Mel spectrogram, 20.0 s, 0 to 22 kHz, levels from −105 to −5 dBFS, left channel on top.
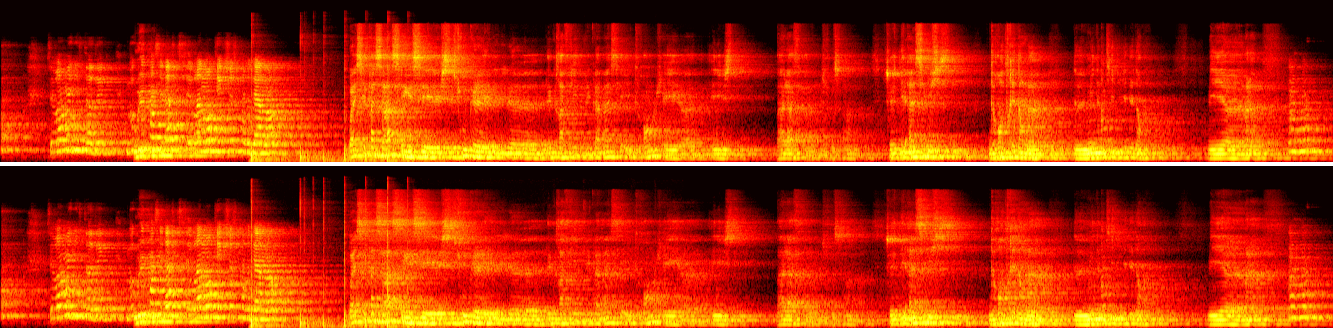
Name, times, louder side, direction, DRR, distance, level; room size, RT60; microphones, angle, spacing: voice 1, 0.4-4.1 16.3-16.6 19.3-19.6, left 1 dB, 10° right, -4 dB, 1.5 m, -28 dB
voice 2, 2.0-2.4 5.2-11.0 11.6-14.5 14.8-17.2 18.1-19.2, equal, 35° left, -1 dB, 1.4 m, -27 dB
sound 1, 3.7-3.9 4.5-6.2 7.6-8.0 8.3-8.4 8.7-9.9, right 2 dB, 35° right, 0.5 m, -36 dB
14.0 x 14.0 x 2.9 m, 2.3 s
head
